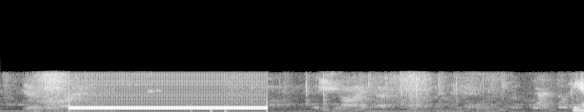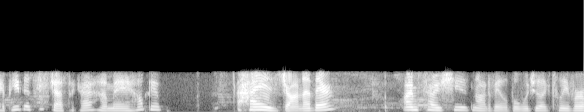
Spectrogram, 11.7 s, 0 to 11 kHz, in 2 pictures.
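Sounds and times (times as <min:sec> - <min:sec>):
phone-line voices: 0:00.7 - 0:02.7
telephone ringback tone while a call is transferred to an operator: 0:00.7 - 0:02.7
speech: 0:05.7 - 0:07.6, 0:08.3 - 0:09.3, 0:09.9 - 0:11.6.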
